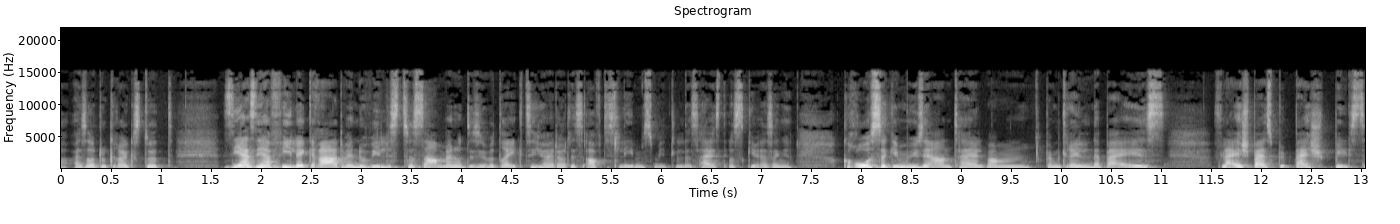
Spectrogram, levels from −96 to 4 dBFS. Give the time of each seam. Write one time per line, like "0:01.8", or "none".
0:01.9
0:06.7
